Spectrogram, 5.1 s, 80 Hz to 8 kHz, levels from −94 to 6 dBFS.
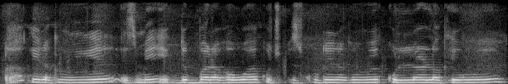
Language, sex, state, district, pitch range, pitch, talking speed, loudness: Hindi, female, Haryana, Rohtak, 240-255 Hz, 245 Hz, 210 wpm, -15 LUFS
